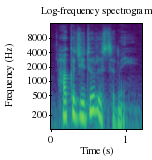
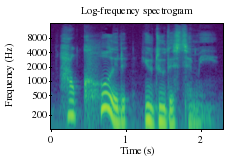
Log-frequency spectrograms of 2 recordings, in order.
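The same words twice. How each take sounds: First: "do" gets the peak, rest fast and soft; quick, hushed, punch "do"; weight on "do" in a rushed line; stress on DO. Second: "could" leaned on, whole line slow and soft; slow it down and press "could"; drawn-out question stressing "could". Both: Shown as a demonstration. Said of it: "when altering the emphasis on a word".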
